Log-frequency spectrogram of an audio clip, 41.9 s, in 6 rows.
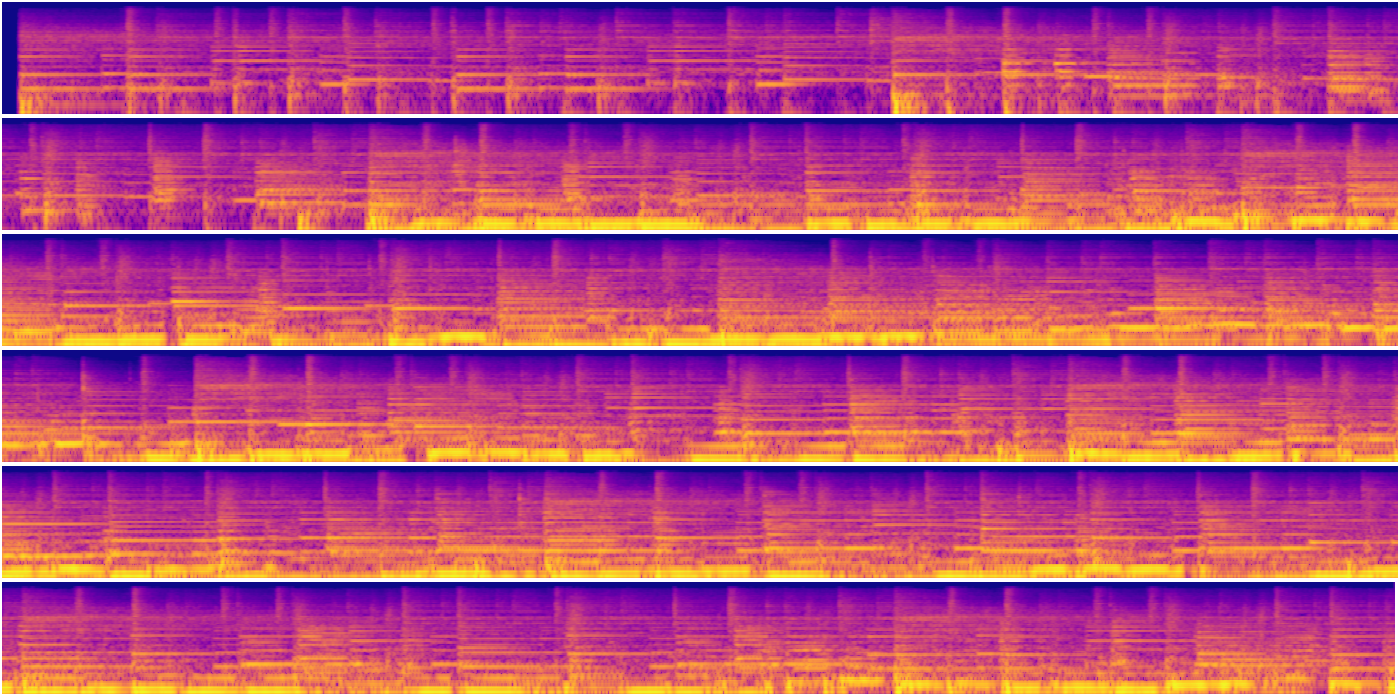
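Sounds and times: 
jazz ensemble playing in F-sharp minor: 0.1s - 41.8s.

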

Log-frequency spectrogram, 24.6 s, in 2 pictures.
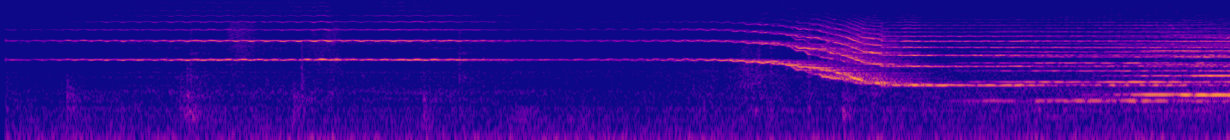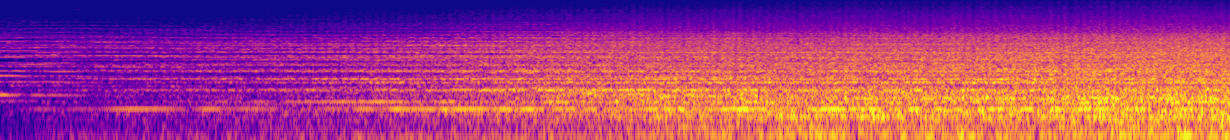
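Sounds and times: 
symphony orchestra: 11.9s - 24.5s.

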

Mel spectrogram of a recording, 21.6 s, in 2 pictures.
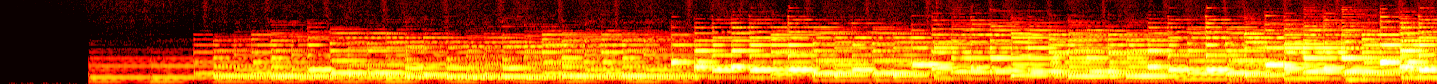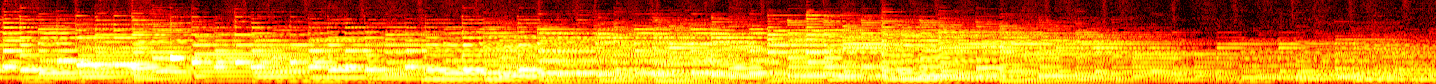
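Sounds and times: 
prelude in D minor: 0.6s - 21.5s.

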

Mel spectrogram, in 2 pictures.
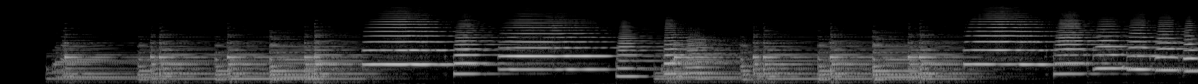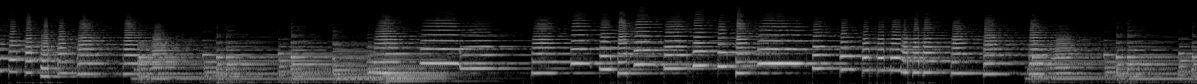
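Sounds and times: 
piano: 0.5s - 23.9s
trumpet: 3.6s - 7.6s, 9.6s - 14.4s, 15.7s - 23.4s.

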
